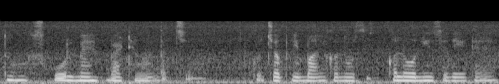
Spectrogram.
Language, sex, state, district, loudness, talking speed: Hindi, female, Haryana, Jhajjar, -16 LUFS, 155 wpm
